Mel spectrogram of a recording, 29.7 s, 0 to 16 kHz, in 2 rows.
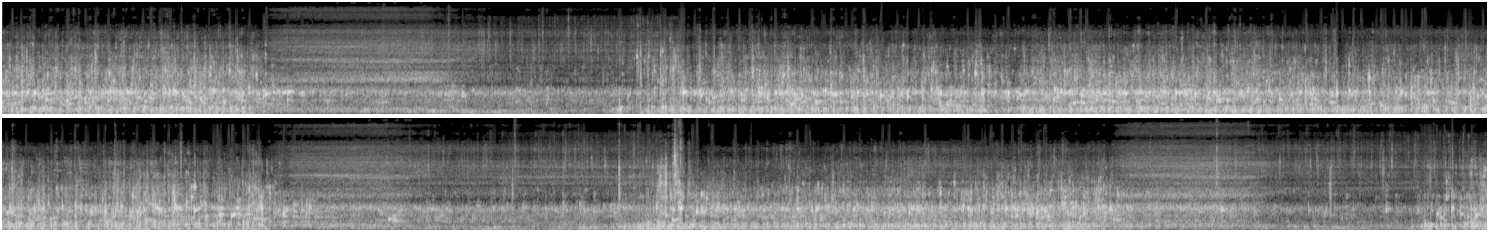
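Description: A scuba diver breathing through a regulator underwater: long stretches of gurgling, rumbling exhaled bubbles, broken three times (about 3, 18 and 26 seconds in) by quieter inhalations of a few seconds with a faint hissing whine.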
